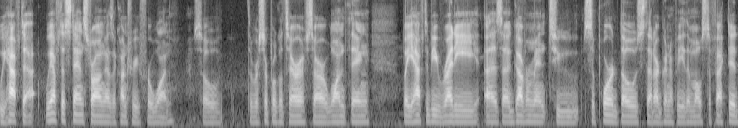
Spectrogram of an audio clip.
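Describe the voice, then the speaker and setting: In a very clean recording with a silent background, a man speaks with a Canadian accent in a monotone, flat intonation. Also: fairly low pitch for a man, moderate pace. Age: 40s. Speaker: political candidate. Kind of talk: interview answers. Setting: on location. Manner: casual, with frequent fillers.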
